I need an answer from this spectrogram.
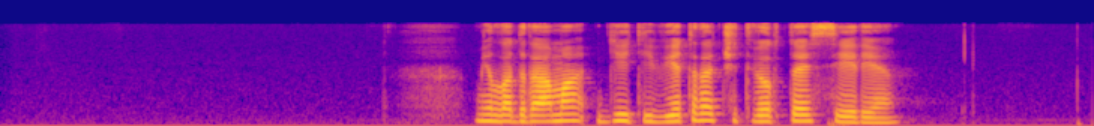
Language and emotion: Russian, neutral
